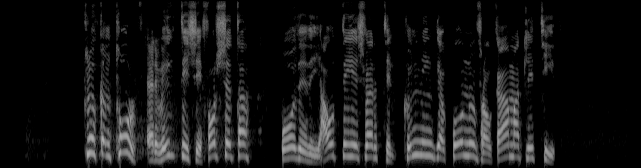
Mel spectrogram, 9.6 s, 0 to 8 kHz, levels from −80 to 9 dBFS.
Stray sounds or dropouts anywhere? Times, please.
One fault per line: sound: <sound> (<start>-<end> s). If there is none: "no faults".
no faults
